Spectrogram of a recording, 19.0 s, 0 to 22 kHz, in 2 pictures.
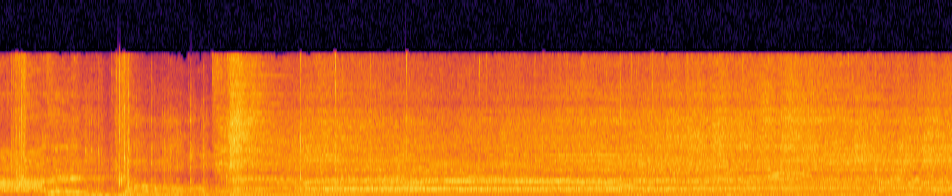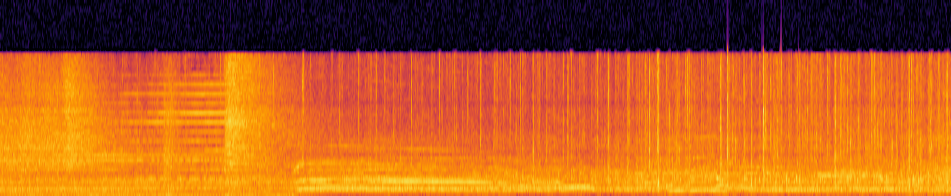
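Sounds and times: live band with heavy bass: 1.0 - 12.9
crowd cheering and screaming: 2.2 - 19.0.

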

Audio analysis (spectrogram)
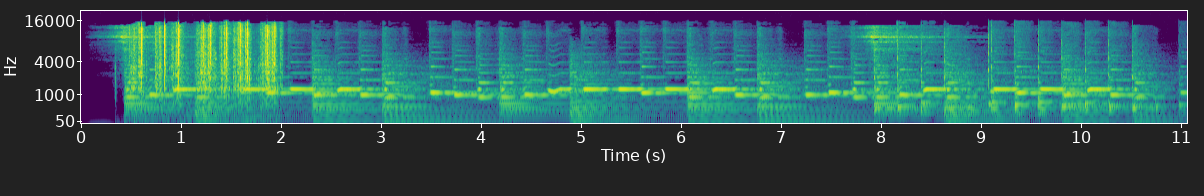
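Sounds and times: typewriter keystroke clicks: 0.4 - 2.0
background music: 0.4 - 11.0.

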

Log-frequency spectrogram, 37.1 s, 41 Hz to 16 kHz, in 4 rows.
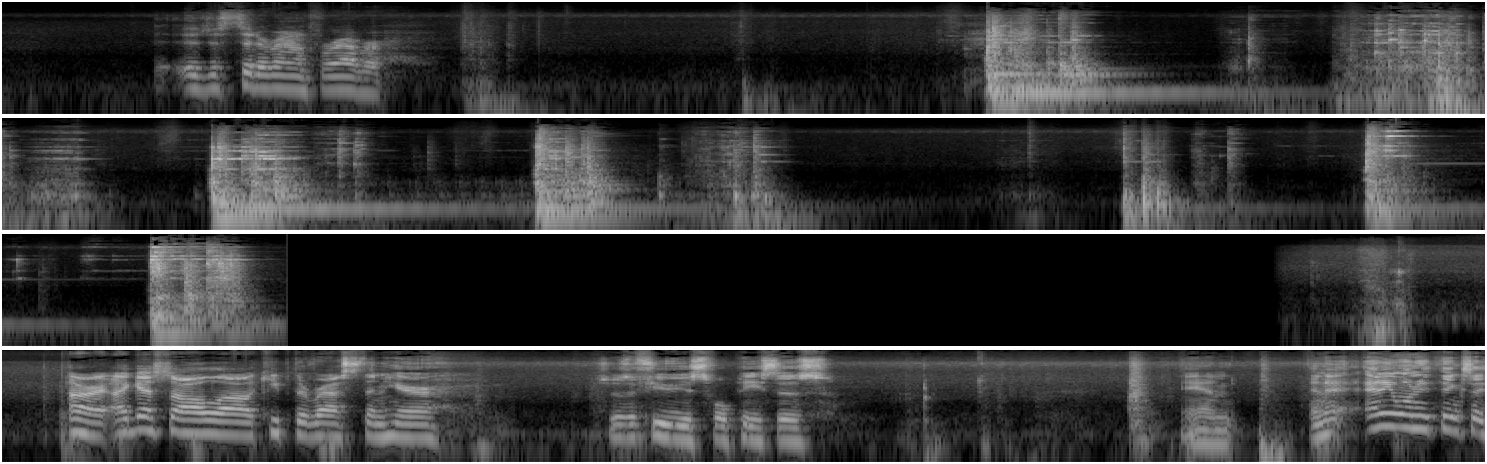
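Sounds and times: steel plates clanging into metal tub: 6.1 - 9.9, 10.6 - 14.3, 17.8 - 20.3.

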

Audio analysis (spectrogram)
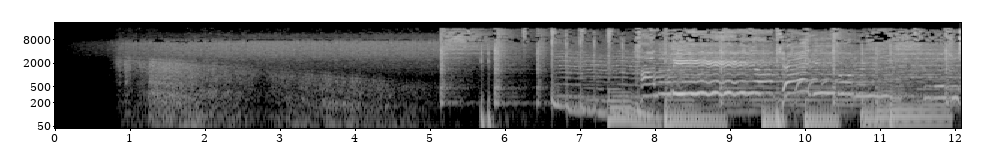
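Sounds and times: thunder and rain sound effect: 0.8 - 11.4.

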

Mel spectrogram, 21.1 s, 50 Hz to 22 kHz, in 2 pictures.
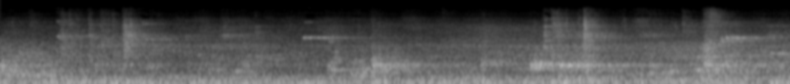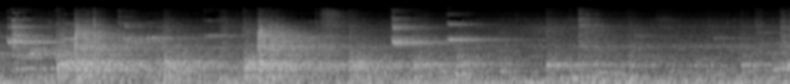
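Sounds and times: sneakers squeaking on hardwood: 9.4 - 14.5, 15.2 - 17.2, 18.9 - 19.3.

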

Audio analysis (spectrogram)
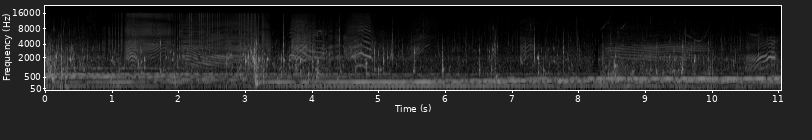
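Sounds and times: held music chord: 0.0 - 11.0
dolphin whistles and clicks: 1.1 - 5.8.

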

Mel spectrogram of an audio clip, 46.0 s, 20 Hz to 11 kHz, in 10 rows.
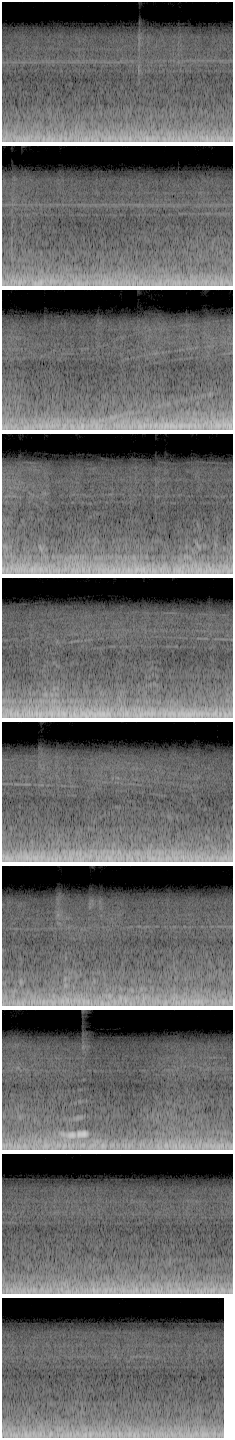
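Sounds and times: rising acceleration whine: 0.0 - 40.4
bus diesel engine: 0.0 - 46.0.

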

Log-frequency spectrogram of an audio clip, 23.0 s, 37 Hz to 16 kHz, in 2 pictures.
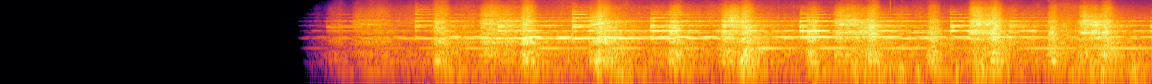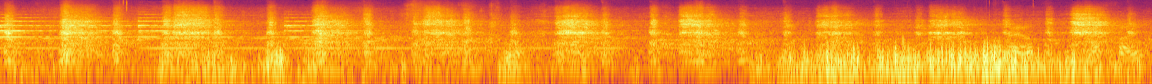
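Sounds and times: steam locomotive chuffing: 3.2 - 23.0.

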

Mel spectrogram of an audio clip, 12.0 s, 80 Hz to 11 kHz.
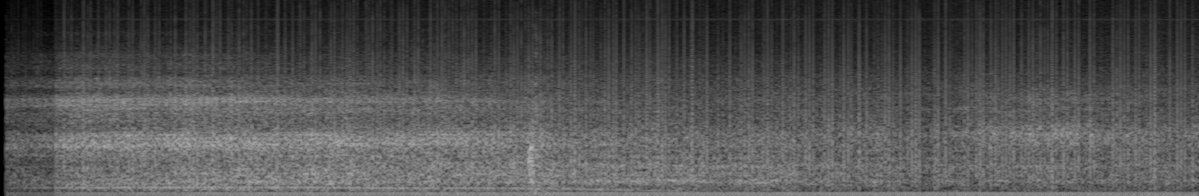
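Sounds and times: car exhaust idling: 0.1 - 11.9.

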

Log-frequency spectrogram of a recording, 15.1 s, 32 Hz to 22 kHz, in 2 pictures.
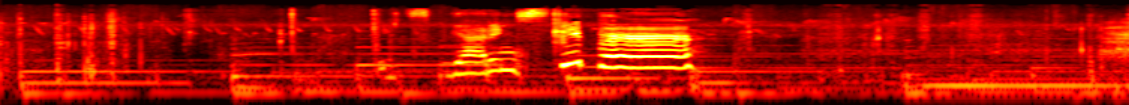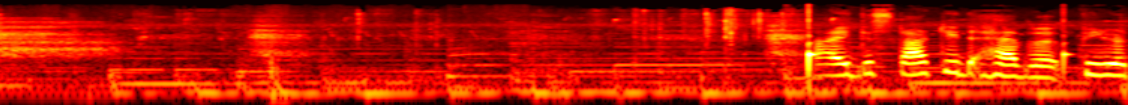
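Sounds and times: music of held low notes: 0.0 - 15.0.

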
